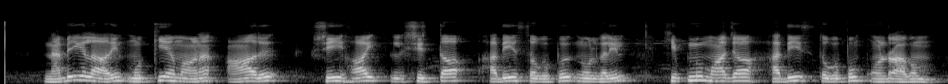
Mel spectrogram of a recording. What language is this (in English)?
Tamil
